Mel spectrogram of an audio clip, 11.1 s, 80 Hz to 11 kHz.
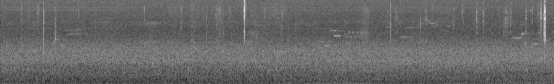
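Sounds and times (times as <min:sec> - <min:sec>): faint bird chirps: 0:06.2 - 0:09.1.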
